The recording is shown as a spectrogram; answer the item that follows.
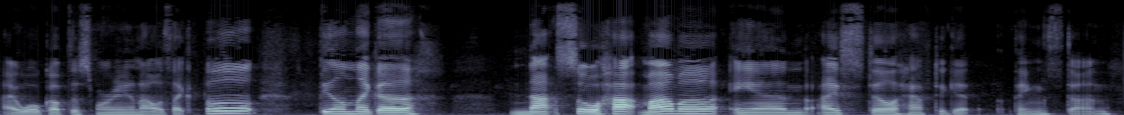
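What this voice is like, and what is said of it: Scratchy, sick-sounding voice. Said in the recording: “I'm sick... my voice is a little scratchy”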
